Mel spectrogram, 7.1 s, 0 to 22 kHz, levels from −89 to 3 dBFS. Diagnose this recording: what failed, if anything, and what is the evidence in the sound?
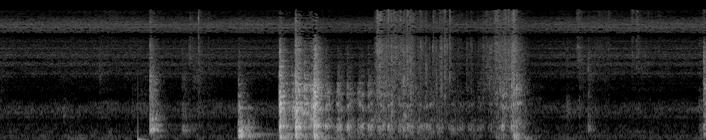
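A DC step at the converter or analogue input stage. At 1.38 s there is a single low thump. The sound itself carries on unchanged through it. The zero line of the waveform jumps at that instant and then drifts back. That recovery matches a high-pass around 5 Hz bleeding the offset away. The likely cause is a converter recalibrating or an input with an offset being switched in. The sudden shift in baseline is what produces the thump.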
